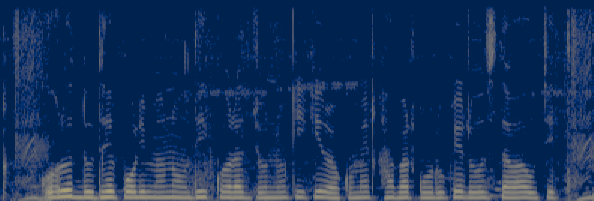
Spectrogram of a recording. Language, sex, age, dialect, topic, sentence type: Bengali, female, 18-24, Rajbangshi, agriculture, question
